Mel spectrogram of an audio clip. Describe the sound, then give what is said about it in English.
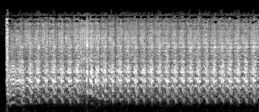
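A car engine turns over and fires up, settling into a loud, steady rhythmic chugging that continues for several seconds with no voices. “Seafoam helps engines start easier, run smoother, and last longer.”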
